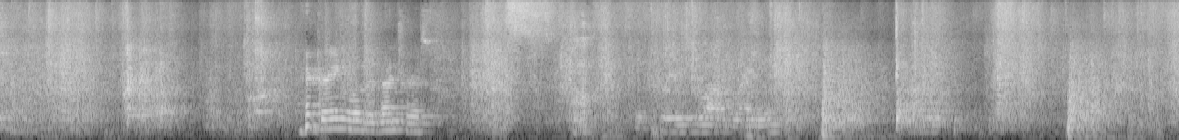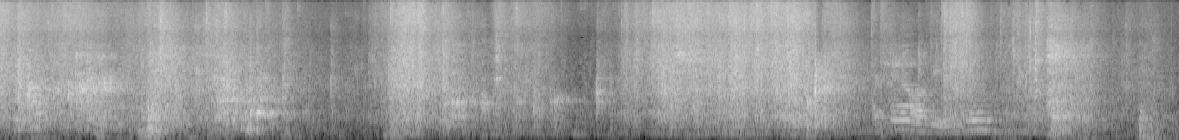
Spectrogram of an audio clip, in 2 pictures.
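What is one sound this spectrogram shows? A plastic trash bag rustles and crinkles as it is stuffed and handled.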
